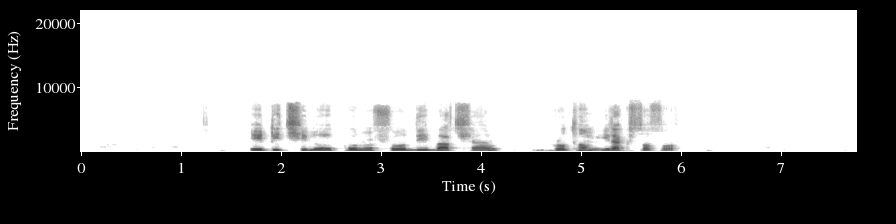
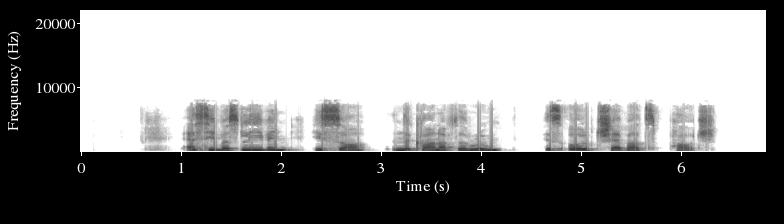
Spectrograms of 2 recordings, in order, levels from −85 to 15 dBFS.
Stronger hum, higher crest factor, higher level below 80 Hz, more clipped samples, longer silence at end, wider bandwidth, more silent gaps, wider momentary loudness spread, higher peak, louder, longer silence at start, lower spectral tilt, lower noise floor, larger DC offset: neither; first, 22 dB vs 14 dB; second, -62 dBFS vs -44 dBFS; neither; first, 1.8 s vs 0.5 s; about the same, 8 kHz vs 8 kHz; neither; about the same, 9 LU vs 11 LU; about the same, -4 dBFS vs -2 dBFS; second, -24 LUFS vs -15 LUFS; first, 1.7 s vs 1.05 s; first, -5.5 dB/octave vs -3.5 dB/octave; first, under -90 dBFS vs -82 dBFS; neither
